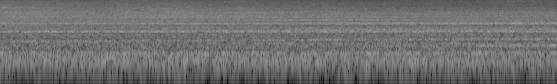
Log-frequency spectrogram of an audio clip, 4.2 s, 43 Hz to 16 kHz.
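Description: Shinkansen train pulling out of a station, with E3-series Tsubasa cars rolling past at close range. A steady rumble of wheels and running gear carries several steady whining tones over it.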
